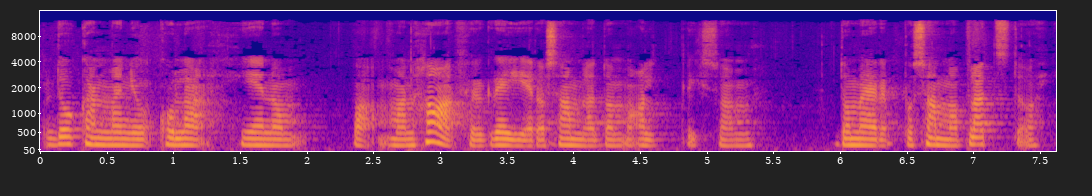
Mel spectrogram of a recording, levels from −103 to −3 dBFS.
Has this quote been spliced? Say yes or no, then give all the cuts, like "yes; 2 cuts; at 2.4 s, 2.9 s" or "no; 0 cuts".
no; 0 cuts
